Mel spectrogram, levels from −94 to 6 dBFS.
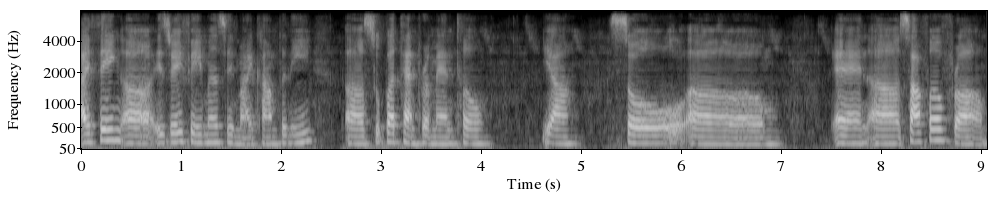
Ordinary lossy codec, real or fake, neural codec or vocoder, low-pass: none; fake; codec, 16 kHz, 4.8 kbps, FACodec; 7.2 kHz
